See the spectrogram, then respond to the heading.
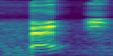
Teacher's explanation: [ɛ] is slightly more closed. It's in the middle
